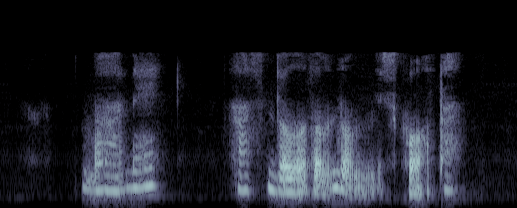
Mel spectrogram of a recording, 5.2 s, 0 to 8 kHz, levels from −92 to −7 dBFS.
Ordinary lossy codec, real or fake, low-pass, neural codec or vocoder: AAC, 16 kbps; fake; 7.2 kHz; autoencoder, 22.05 kHz, a latent of 192 numbers a frame, VITS, trained on one speaker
